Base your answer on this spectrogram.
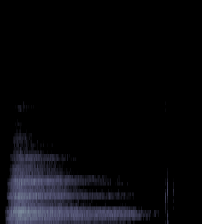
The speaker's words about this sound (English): Ready? Three quick sniffs. And a long exhale.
